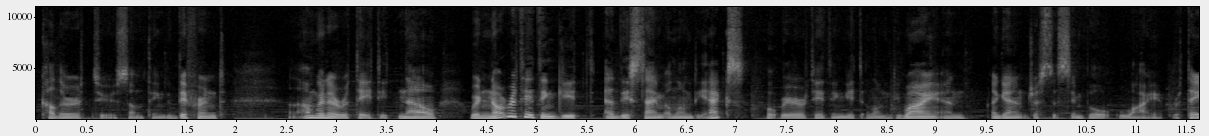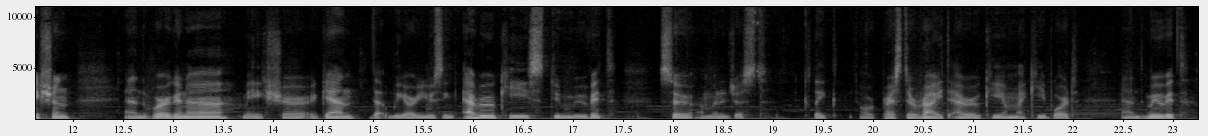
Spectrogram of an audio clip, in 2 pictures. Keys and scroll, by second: 11.4 Return, 18.5 shift+Right, 22.2 shift+Left.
